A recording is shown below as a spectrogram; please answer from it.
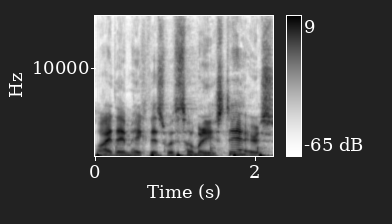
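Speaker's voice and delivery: very high, breathless, wheezy whine. Reading a story aloud, voicing a small goon climbing stairs: wheezing.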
